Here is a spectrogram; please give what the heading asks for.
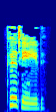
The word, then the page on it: pitied: British English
